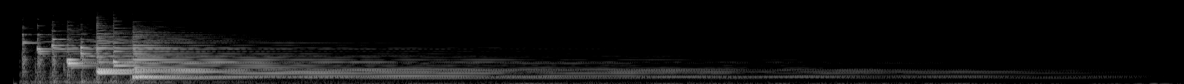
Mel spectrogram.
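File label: Grand Piano Descending Chords; keyboards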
